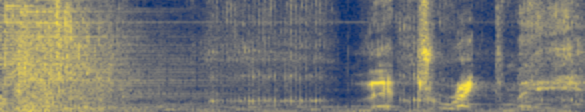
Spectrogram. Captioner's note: witch snoring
